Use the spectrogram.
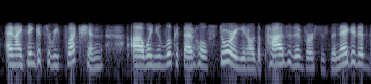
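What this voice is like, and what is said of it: New Jersey accent. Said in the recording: “you have the cutest little accent ... how does she sound like one of us ... sounding like a New Jersey person”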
